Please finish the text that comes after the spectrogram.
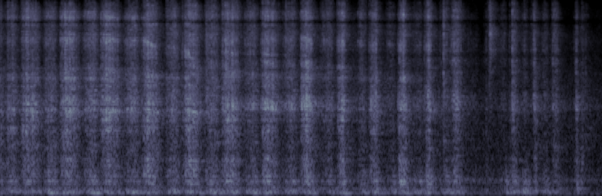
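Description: Hand saw cutting tenons in wood held in a vise, steady back-and-forth rasping strokes close up and fairly loud, ending in a brief pause near the finish.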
